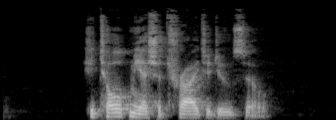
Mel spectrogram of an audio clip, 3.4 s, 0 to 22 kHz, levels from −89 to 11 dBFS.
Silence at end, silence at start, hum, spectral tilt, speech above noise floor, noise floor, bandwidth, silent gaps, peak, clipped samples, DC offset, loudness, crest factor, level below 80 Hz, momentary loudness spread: 0.7 s; 0.85 s; none; -4.5 dB/octave; 65 dB; -82 dBFS; 16.5 kHz; none; -2 dBFS; under 0.1%; under 0.1%; -17 LUFS; 18 dB; -56 dBFS; 10 LU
